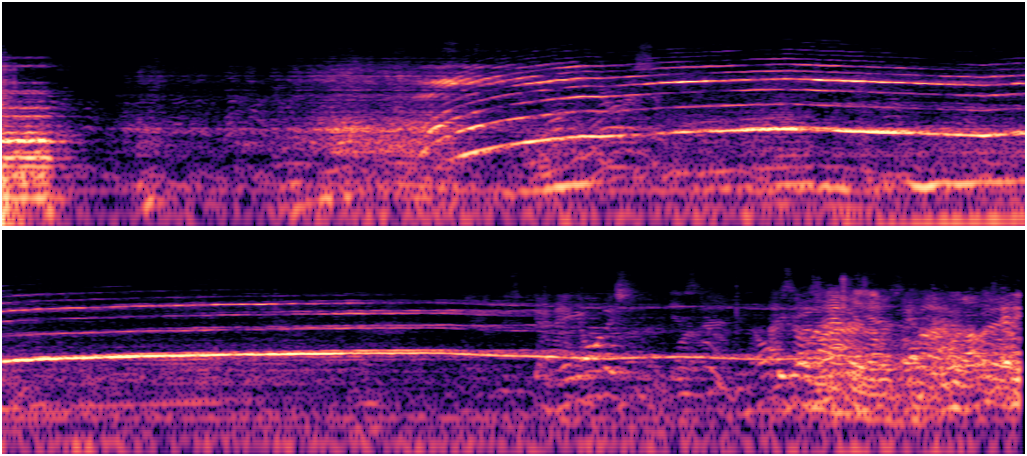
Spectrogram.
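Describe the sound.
An ambulance siren winds up from low to a loud, steady, high wail, holds for several seconds, then cuts off, leaving a noisy rush at the end; voices murmur in the background.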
